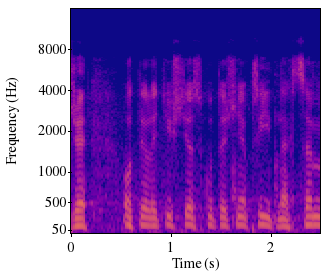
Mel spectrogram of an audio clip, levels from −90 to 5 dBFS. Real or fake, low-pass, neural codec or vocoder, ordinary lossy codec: real; 7.2 kHz; none; Opus, 32 kbps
